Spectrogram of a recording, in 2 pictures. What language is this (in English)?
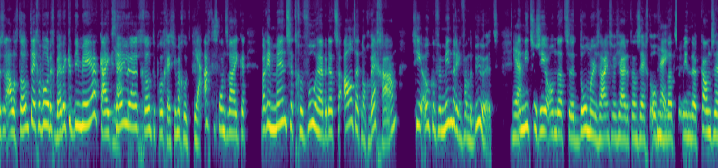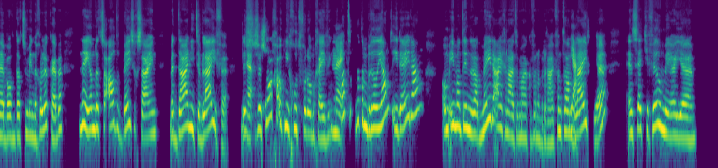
Dutch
